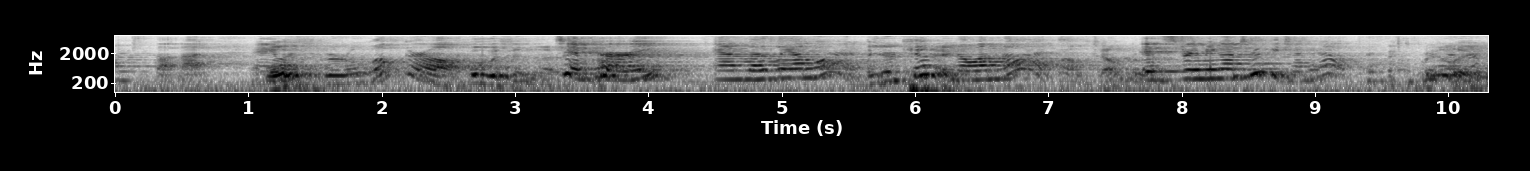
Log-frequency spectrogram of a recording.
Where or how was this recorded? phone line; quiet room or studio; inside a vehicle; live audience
live audience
